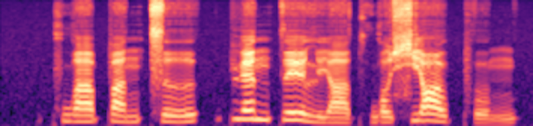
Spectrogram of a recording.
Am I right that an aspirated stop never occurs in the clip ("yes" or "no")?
no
